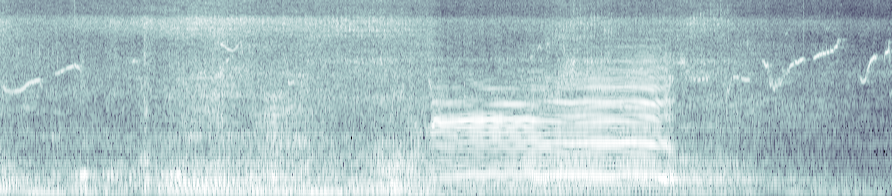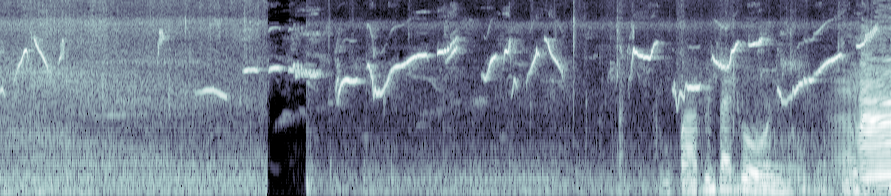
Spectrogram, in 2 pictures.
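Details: A tame cow in a herd wandering far for food lets out a drawn, even moo of nearly two seconds over a noisy rumbling backdrop. A shorter rising call comes later, and birds chirp repeatedly.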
